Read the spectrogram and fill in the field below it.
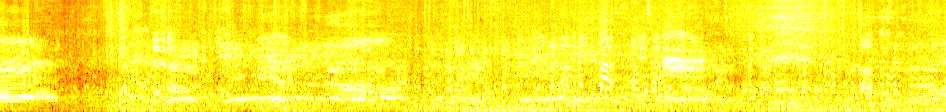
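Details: Repeated bovine lowing from Sahiwal bull calves on a busy market day at Ambari haat, Dinajpur. Several sustained, wavering moos overlap with people talking and haggling close by.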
